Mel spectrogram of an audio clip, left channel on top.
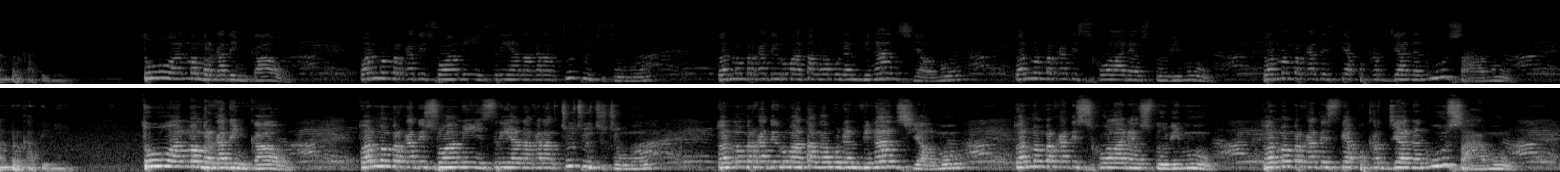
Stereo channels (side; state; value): left; quieter; 21.7 dB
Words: berkat ini. Tuhan memberkati engkau. Tuhan memberkati suami, istri, anak-anak, cucu-cucumu. Tuhan memberkati rumah tanggamu dan finansialmu. Tuhan memberkati sekolah dan studimu. Tuhan memberkati setiap pekerjaan dan usahamu.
